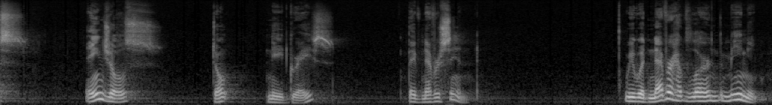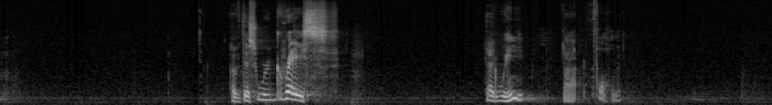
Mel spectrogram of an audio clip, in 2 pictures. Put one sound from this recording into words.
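An elderly man speaks slowly and calmly through a microphone, with pauses.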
